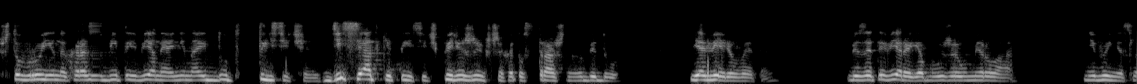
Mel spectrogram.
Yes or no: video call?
yes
